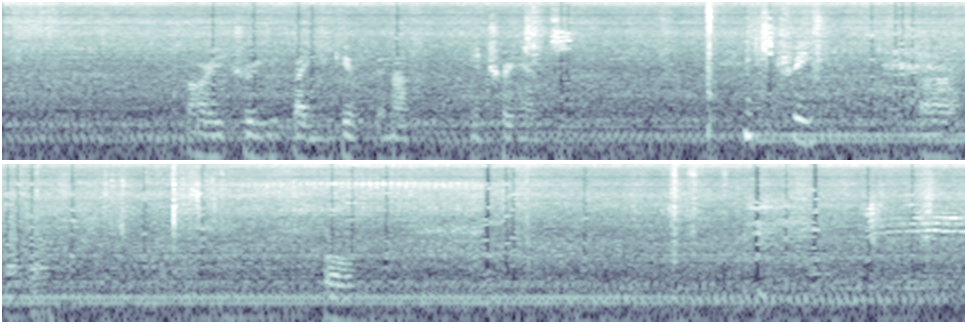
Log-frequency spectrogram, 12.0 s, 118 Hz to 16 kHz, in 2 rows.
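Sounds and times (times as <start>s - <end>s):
motor humming: 3.7s - 12.0s.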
